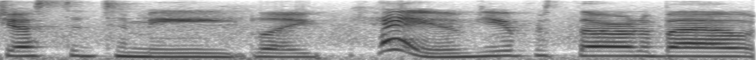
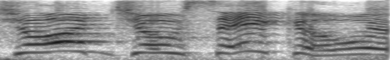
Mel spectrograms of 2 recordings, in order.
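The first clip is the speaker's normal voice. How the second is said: put-on high-pitched calling out; 10 semitones higher, 3 dB louder than usual. Recalling spotting him during an evacuation, retelling a yell across the room. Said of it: "I yelled right across the room".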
